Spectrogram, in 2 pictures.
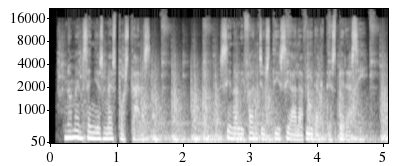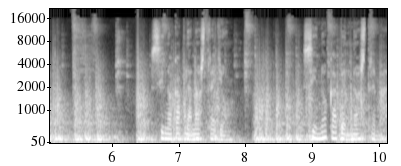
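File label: Spanish, female, commercial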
